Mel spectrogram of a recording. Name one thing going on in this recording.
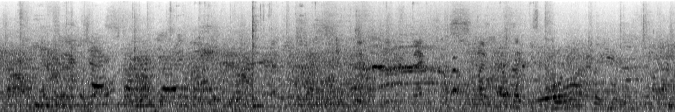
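A crowd of people chatters and talks.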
